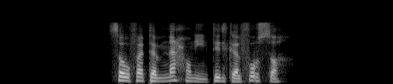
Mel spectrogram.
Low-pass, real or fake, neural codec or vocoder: 7.2 kHz; fake; codec, 16 kHz, 0.8 kbps, ZipCodec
